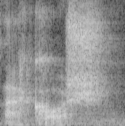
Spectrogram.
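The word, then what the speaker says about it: Ákos: himself Chaos Theory or it's pronounced Akos he's Hungarian and this guy Ad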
